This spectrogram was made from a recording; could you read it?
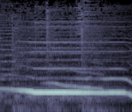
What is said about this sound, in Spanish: Pronto vio la silueta de un árbol, pero al acercarse descubrió que el sitio ya estaba ocupado por un perro que lloraba recostado contra el tronco.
